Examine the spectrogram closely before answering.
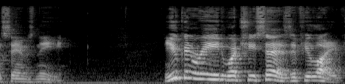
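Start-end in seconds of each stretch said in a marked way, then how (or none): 1.6-3.5 raised, higher-pitched outcry; cried out. A narrator's reading. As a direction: call it out, pitched up. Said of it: "she cried".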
